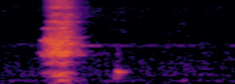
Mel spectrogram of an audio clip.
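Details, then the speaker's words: Adult woman sneezing repeatedly in the background on a hot day: a single faint sneeze followed by a soft catch of breath. "Bless you. I don't know if you could hear that. My wife was sneezing like crazy."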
